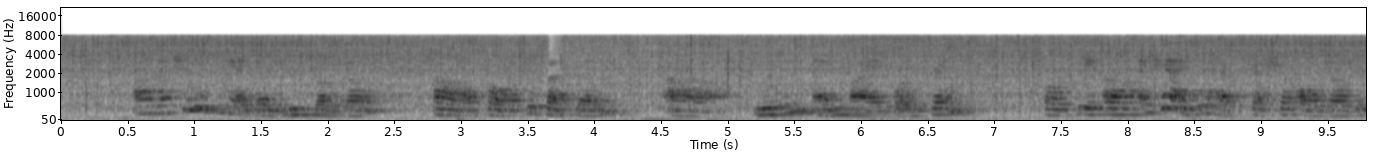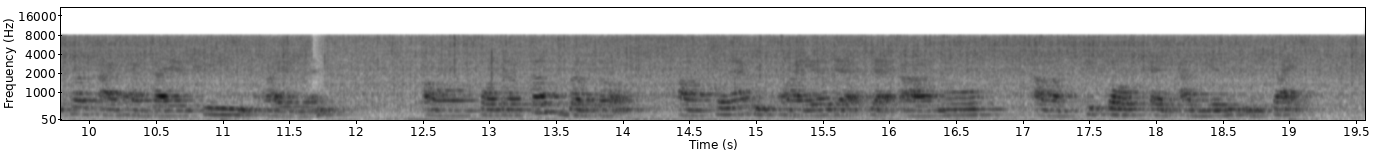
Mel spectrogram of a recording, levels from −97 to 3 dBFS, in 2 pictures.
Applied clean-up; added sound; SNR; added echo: none; Frying (food); 3 dB; reverberation time 0.7 s.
